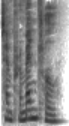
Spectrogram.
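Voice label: "temperamental", British English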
